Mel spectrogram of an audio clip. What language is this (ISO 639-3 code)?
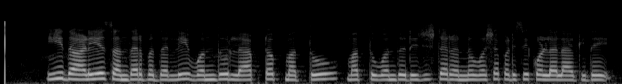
kan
